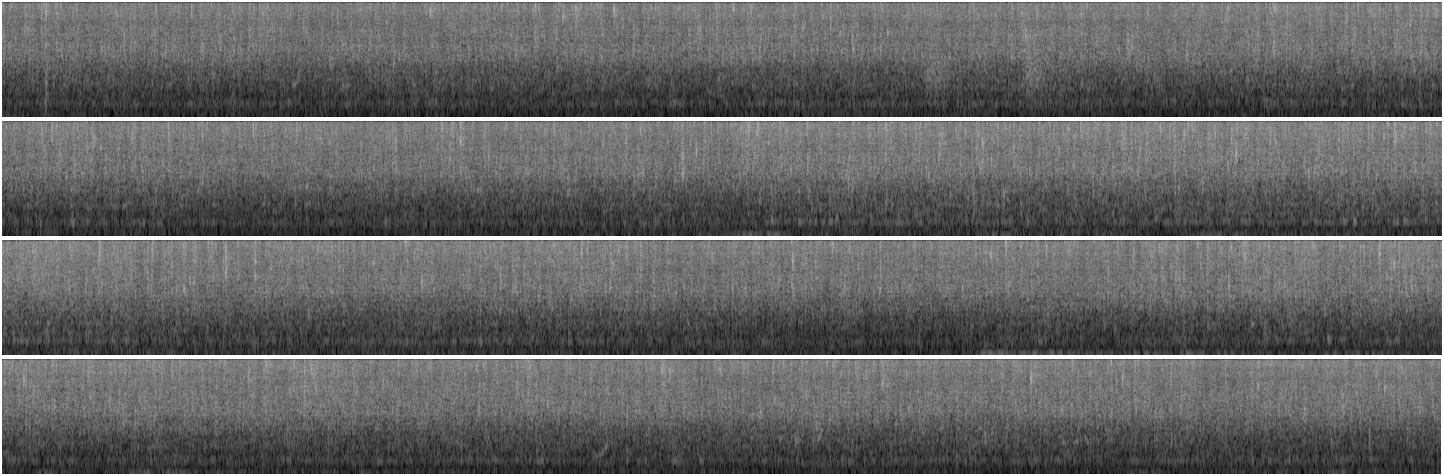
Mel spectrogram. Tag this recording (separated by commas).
Stream, Water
